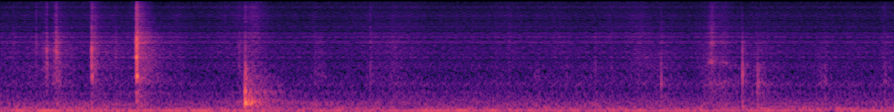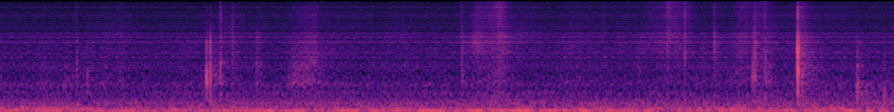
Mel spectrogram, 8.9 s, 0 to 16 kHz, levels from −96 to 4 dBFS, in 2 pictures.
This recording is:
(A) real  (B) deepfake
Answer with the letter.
B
